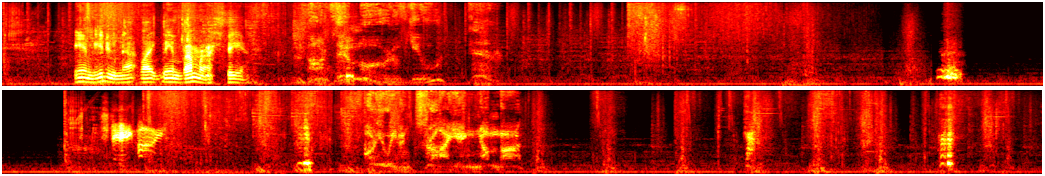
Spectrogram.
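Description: Weapon blows and impacts thud sharply.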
